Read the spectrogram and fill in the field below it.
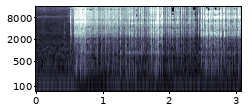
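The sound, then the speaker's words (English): A brush rasps through a dog's tangled, knotted hair after a brief quiet start, a bright, bristly scratching with a fine crackling texture, running in two long strokes with a short dip between. “That's me brushing the dog's hair.”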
